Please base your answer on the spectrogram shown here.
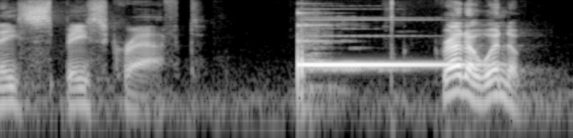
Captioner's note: bell dings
